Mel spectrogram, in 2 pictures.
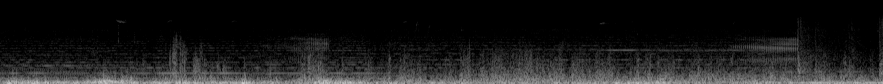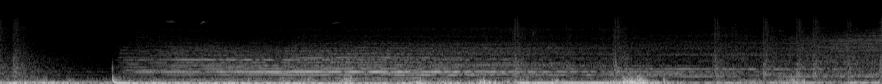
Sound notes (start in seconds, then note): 3.3 mimics deer call; 9.5 soft music intensifies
